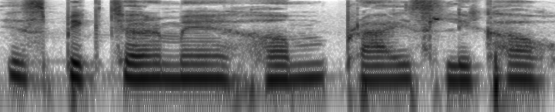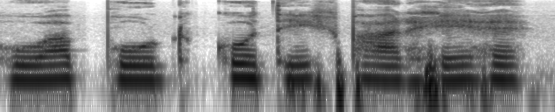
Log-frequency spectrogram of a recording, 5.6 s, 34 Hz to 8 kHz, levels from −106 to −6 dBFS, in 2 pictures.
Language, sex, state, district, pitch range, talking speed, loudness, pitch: Hindi, male, Assam, Kamrup Metropolitan, 165-175 Hz, 140 wpm, -20 LUFS, 165 Hz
